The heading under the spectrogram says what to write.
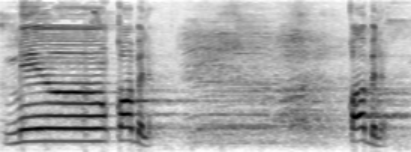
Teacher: با پر قلقلہ کریں اور لام کو ساکن کر دیں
